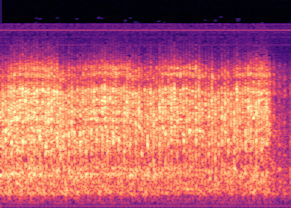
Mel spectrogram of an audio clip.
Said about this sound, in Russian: Она нажимает на педаль. Трактор резко срывается с места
